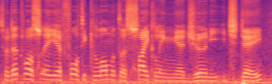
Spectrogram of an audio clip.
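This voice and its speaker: Over noticeable background noise, a man with a Dutch accent speaks at a fairly quick pace with lively intonation. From Netherlands. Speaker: gaming video creator. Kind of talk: gameplay commentary. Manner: halting, many fillers.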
